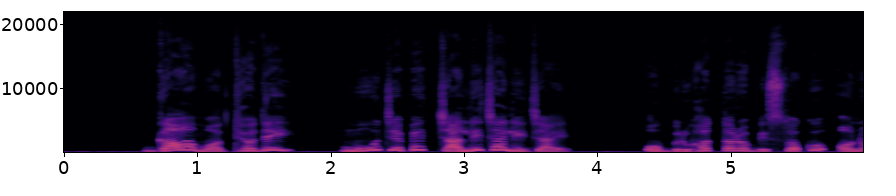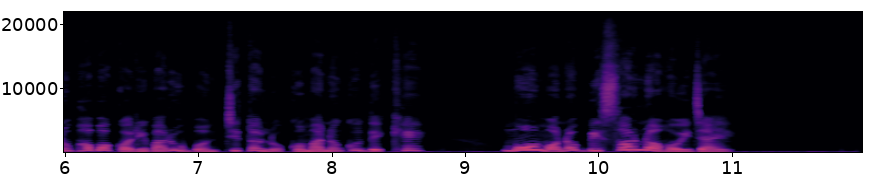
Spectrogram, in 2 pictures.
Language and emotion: Odia, sad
